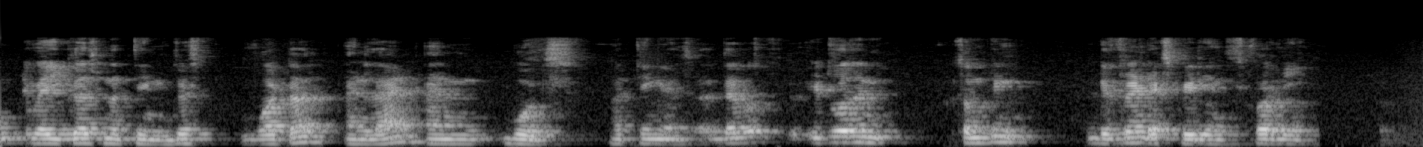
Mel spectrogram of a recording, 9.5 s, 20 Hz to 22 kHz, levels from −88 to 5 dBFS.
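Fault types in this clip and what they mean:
Background gated by the echo canceller: the room tone behind the speech is pushed down by as much as about 40 dB and then returns, in four stretches between 0.0 and 9.21 s. Unlike a dropout, only the background disappears while the speech carries on.
Echo leak: a faint, distinct repeat of the speech, about 15 dB below it and trailing by 380 ms, appears briefly from 0.13 to 0.24 s. It is likely loudspeaker sound the far end's echo canceller let through. Unlike reverberation, it is a separate delayed copy rather than a smooth tail.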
